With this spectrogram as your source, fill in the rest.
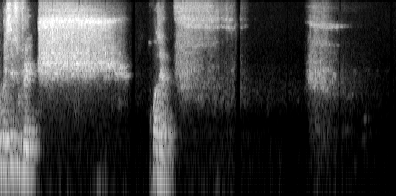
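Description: A man exhales hard in short bursts close by.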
